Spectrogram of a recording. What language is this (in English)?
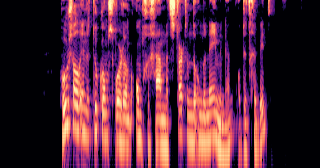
Dutch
